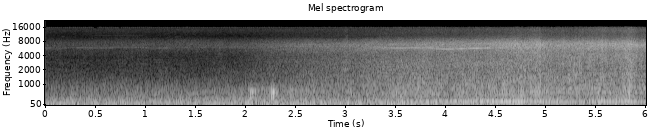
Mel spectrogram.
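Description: A drone's rotors buzz steadily, growing louder as it comes closer.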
